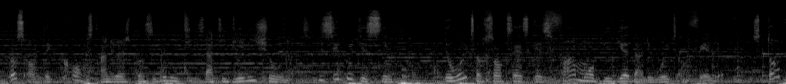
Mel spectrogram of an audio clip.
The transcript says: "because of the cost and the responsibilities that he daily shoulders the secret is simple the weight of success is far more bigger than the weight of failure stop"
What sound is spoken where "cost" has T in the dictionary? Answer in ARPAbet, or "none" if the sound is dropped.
T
